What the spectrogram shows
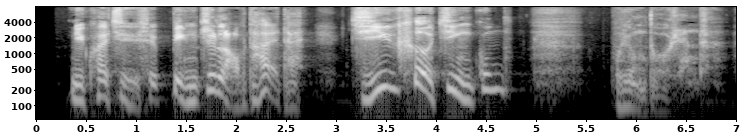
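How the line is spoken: Tearful, breathless. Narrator (Chinese): 贾政 满脸泪痕，喘吁吁的说道

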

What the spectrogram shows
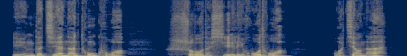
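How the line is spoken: Rueful, heavy sigh. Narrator (Chinese): 江南先生仰天长叹道

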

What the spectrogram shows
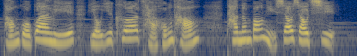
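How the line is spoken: Sighing. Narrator (Chinese): 象妈妈叹了口气说

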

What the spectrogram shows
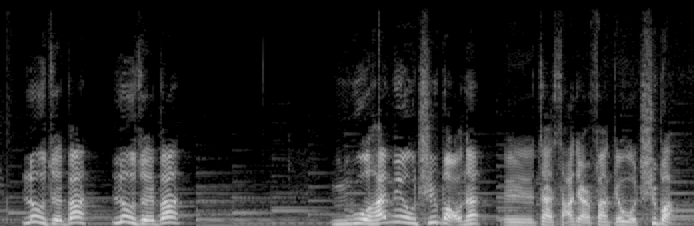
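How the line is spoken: Calling out. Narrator (Chinese): 对小弟弟叫着

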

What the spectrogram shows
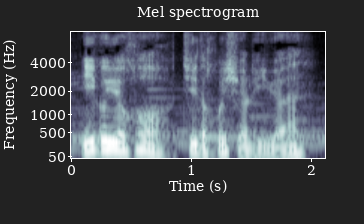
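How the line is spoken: Calm, indifferent. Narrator (Chinese): 齐然面色沉静地淡淡道

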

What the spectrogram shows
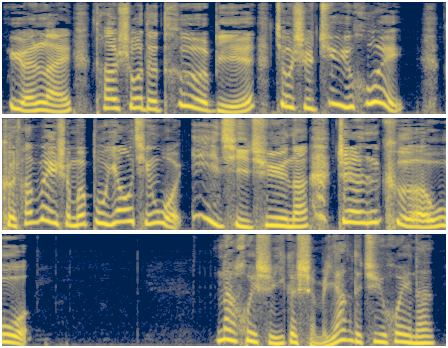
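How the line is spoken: Crying. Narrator (Chinese): 野兔去参加聚会了，他哭道

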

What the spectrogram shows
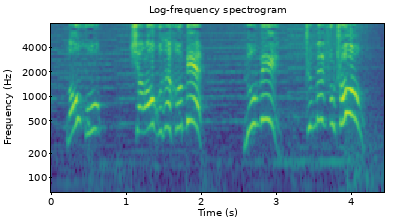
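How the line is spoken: Crying out. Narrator (Chinese): 他叫了出来

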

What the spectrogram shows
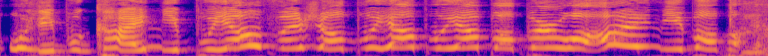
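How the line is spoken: Shouting. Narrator (Chinese): 男人喊

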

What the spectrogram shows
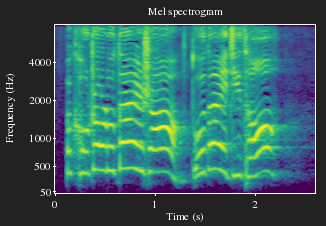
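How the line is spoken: Urgent shout. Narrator (Chinese): 孙悟空赶紧对身后的猴子们喊

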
